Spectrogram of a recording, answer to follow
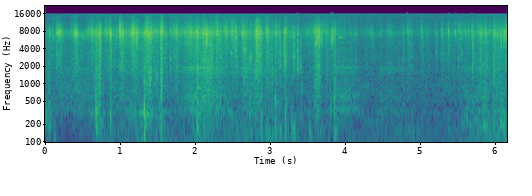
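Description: Domestic geese flapping their wings and scuffling on wet ground, a dense run of irregular flaps and scrapes.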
